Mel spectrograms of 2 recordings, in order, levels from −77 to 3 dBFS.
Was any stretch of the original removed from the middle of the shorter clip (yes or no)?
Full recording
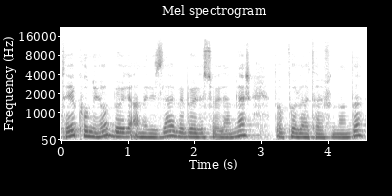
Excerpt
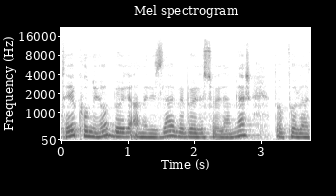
no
